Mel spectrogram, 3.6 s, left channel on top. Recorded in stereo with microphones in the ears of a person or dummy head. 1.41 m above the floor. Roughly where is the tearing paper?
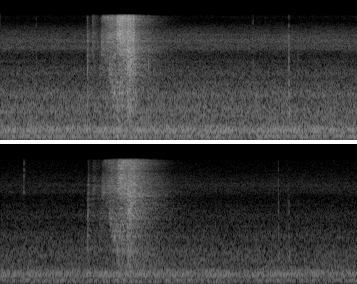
Left.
